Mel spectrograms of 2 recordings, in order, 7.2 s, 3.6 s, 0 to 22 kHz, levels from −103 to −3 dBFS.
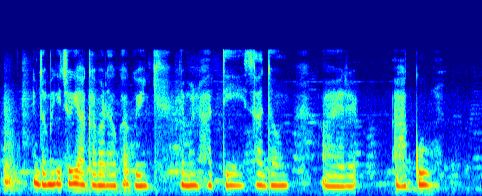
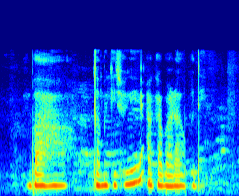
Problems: background conversations at intervals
